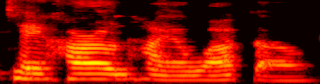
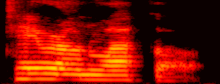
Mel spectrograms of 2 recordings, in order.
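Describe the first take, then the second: First: Every consonant in the name is pronounced fully. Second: Some consonants are dropped, running the sounds together. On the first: "I used to say" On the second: "they don't pronounce all of the consonants as we would"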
